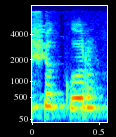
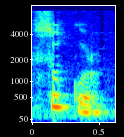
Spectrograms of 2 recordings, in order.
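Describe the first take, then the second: First: The first syllable is said with a y sound. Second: The first syllable is said without a y sound. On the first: The speaker calls it right. "di ejaannya ada huruf Y di situ, jadi seharusnya syukur" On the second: The speaker calls it wrong. "kita biasa mengucapkan beberapa kata tidak sesuai ejaannya"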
